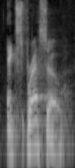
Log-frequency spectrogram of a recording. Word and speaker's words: espresso: Espresso. I just say espresso. Yeah. Well, it is because there's no X in there. It is. It's espresso. Espresso. Yeah, but they go espresso, but it's espresso.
